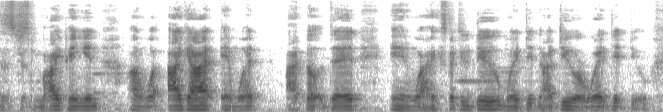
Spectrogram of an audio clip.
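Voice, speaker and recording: Somewhat breathy and monotone, a man talks in a flat way at a fairly low pitch. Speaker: YouTuber reviewing studio gear. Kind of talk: product review. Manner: casual, hesitant with fillers.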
